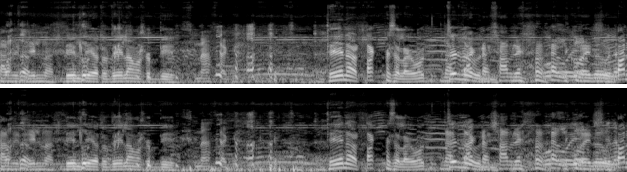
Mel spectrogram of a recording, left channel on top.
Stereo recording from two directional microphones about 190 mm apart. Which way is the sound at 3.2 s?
5° right (ahead or behind).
